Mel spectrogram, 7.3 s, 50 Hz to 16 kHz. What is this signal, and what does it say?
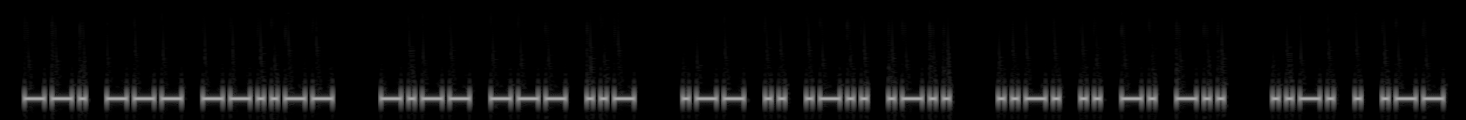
Morse code, heard as a keyed tone, about 36 wpm, 700 Hz. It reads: GO, YOU WILL FIND FEW
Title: Sentences from Top 1000 Words - Review Part 1 - 35wpm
